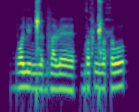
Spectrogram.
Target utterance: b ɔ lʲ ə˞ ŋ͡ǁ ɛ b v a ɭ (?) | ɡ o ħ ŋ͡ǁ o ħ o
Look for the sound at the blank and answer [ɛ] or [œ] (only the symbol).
ɛ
